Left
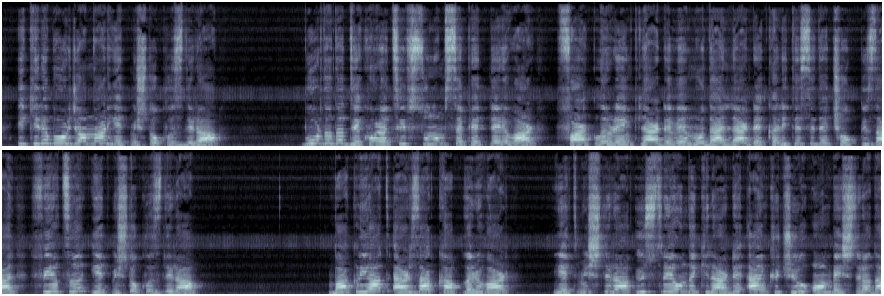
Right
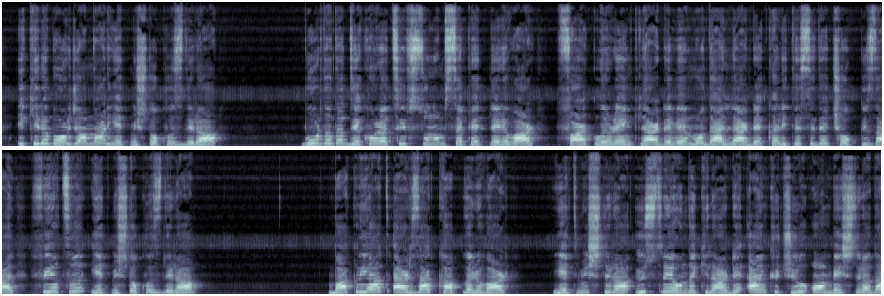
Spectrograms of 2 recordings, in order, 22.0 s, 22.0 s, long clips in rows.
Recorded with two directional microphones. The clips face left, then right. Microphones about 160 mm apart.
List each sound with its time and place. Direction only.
0.2 s speech: 25° right (ahead or behind)
3.7 s speech: 25° right (ahead or behind)
15.0 s speech: 25° right (ahead or behind)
